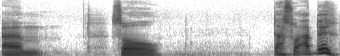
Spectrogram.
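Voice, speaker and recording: A man's voice: medium pitch, drawn-out words, no echo. Slangy man hosting a podcast. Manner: animated, slangy, repeats "you get what I'm saying". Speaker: podcast host and grime MC. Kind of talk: casual chat.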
